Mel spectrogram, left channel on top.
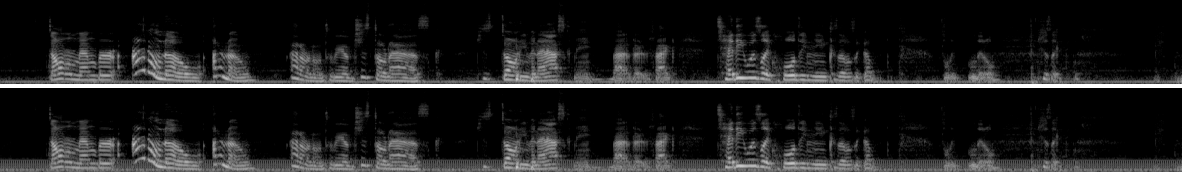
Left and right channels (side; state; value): right; noise; hum, 15 dB below the sound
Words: Don't remember. I don't know, to be honest. Just don't ask. Just don't even ask me about it. In fact, Teddy was like holding me because I was like little. She's like,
